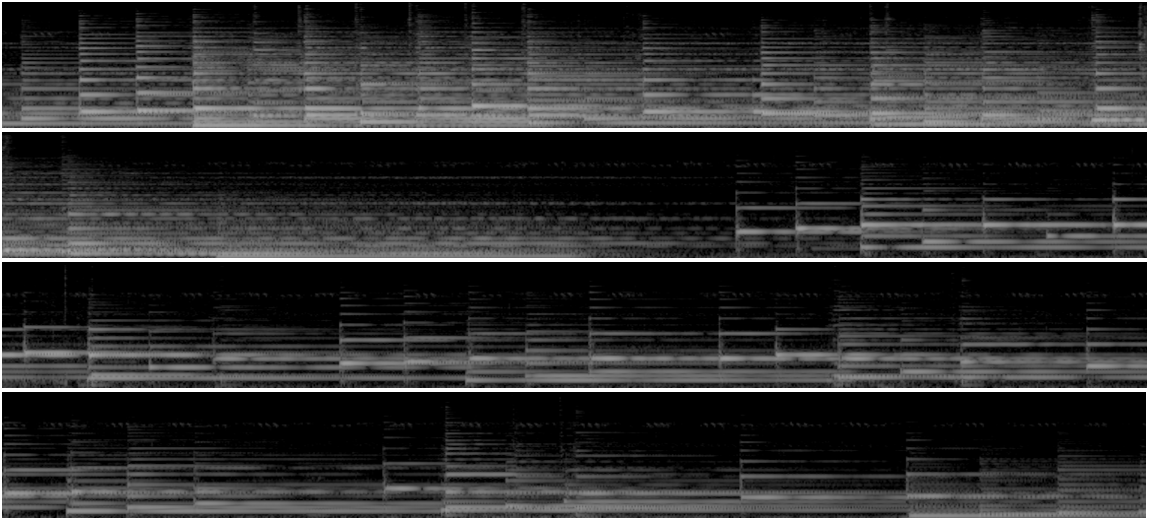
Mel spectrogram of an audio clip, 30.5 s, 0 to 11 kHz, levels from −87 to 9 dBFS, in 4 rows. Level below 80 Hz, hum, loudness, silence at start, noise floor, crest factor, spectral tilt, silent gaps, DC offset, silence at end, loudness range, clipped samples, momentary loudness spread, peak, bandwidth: -50 dBFS; none; -35 LUFS; 0 s; -59 dBFS; 18 dB; -7.5 dB/octave; none; under 0.1%; 0 s; 11 LU; under 0.1%; 13 LU; -16 dBFS; 10 kHz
